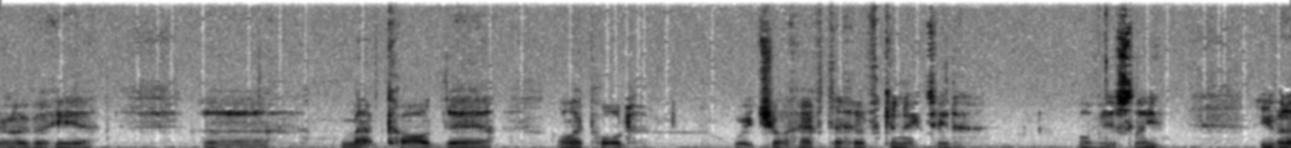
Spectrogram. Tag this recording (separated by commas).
Speech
